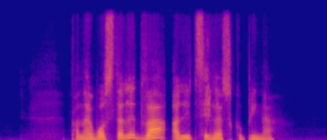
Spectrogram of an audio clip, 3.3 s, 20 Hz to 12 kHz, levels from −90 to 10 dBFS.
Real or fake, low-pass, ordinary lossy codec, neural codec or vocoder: fake; 10.8 kHz; none; codec, 16 kHz in and 24 kHz out, 0.8 kbps, FocalCodec, streaming, 65536 codes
